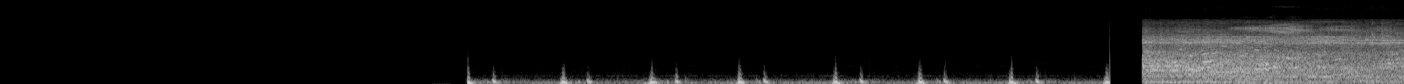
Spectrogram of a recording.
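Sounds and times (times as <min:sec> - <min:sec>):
heartbeat thumps: 0:04.7 - 0:11.1
low steady hum: 0:04.7 - 0:11.1.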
